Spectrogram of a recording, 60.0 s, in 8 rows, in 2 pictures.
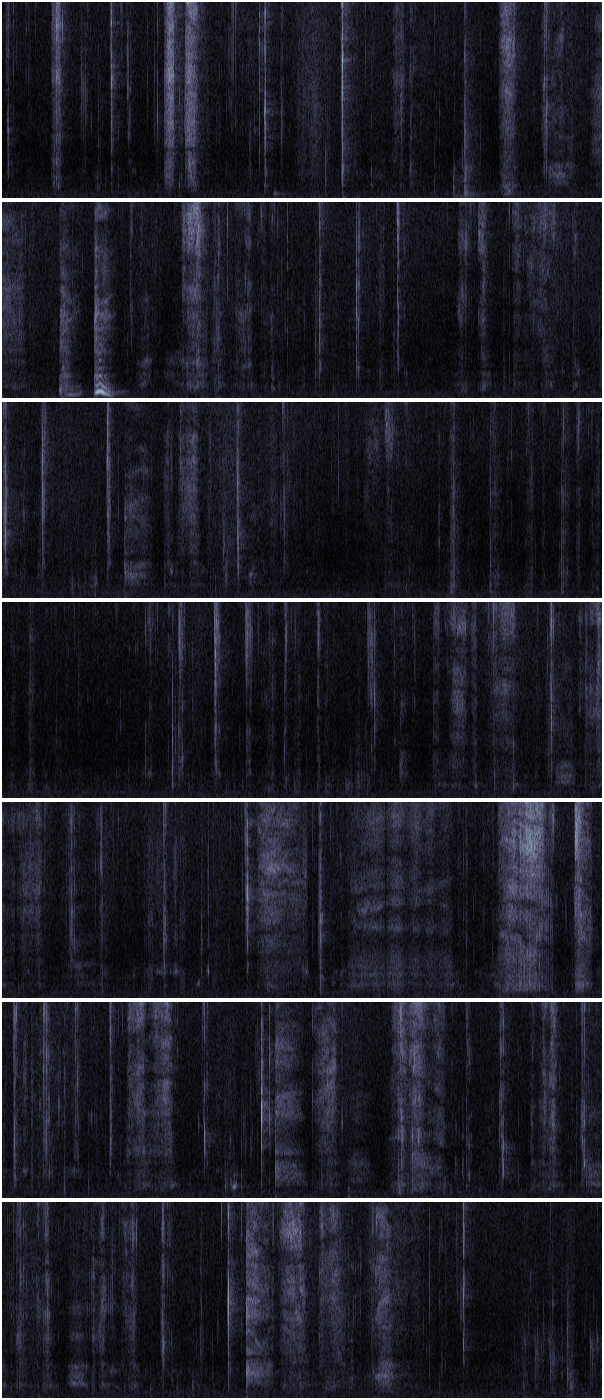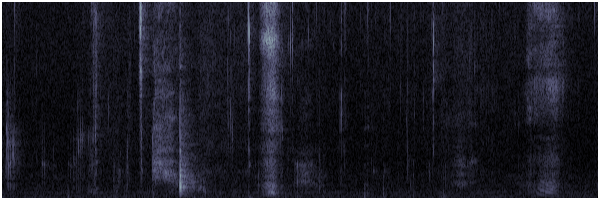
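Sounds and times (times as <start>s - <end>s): person chewing with wet mouth clicks: 40.0s - 40.9s, 42.4s - 48.0s, 50.3s - 54.4s.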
